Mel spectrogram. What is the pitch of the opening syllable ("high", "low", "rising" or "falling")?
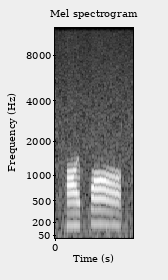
low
